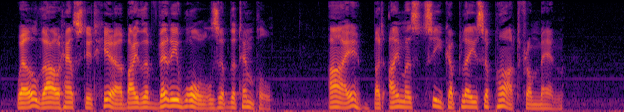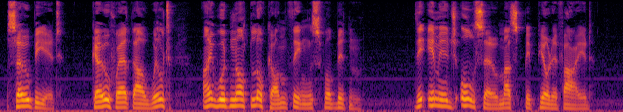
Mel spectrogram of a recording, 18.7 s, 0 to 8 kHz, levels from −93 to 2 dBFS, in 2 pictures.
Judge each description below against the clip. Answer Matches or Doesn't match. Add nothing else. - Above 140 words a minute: Doesn't match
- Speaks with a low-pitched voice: Matches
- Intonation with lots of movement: Matches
